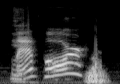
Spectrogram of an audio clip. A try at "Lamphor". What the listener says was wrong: But the PH is like F.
